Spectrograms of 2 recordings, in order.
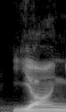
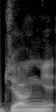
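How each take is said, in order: First: The name begins with a Y sound. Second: The name does not begin with a Y sound. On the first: The speaker calls it right. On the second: The speaker calls it wrong.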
